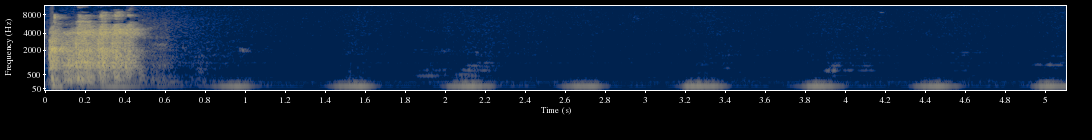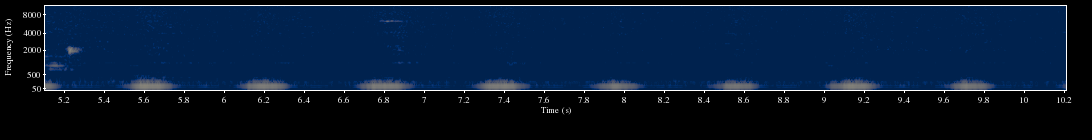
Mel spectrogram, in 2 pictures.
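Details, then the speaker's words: Normal heart sounds heard by a student nurse during a cardiovascular assessment, stethoscope bell with a lighter touch, patient leaning forward: steady, regular lub-dub at about 100 a minute after brief stethoscope rustle. "okay okay so now we're going to listen with the bell using a lighter touch here uh all right so let's see okay lean forward a little bit okay do that again okay good so everything sounded normal"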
